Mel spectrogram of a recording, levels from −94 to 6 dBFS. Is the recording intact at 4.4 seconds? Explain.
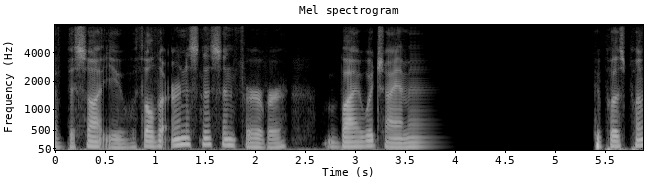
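No. At 4.4 s the sound sits inside a gap from 3.56 s to 5.41 s, most likely a long network dropout in the call path. When packets stopped, the receiver stretched the last sound into a fading buzz for a few tenths of a second, then left about 1.4 s of silence. By 4.4 s only silence remains, and when the audio resumes near 5.41 s the lost stretch is simply skipped.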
